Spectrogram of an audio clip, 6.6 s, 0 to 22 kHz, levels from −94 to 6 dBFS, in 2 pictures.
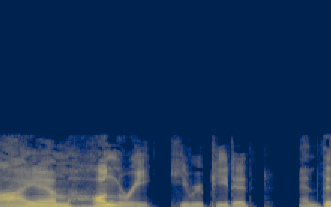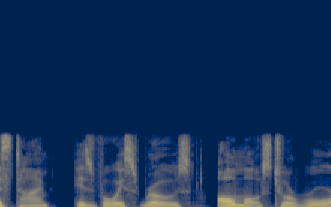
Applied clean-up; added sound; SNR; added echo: none; none; none; none.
